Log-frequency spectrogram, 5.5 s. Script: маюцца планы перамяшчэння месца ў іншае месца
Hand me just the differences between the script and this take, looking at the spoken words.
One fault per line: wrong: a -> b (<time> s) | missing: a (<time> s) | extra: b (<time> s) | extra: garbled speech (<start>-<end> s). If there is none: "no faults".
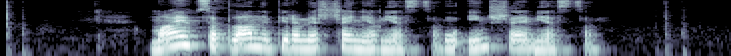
no faults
